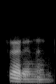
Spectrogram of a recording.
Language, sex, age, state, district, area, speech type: Telugu, male, 18-30, Andhra Pradesh, Eluru, urban, conversation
